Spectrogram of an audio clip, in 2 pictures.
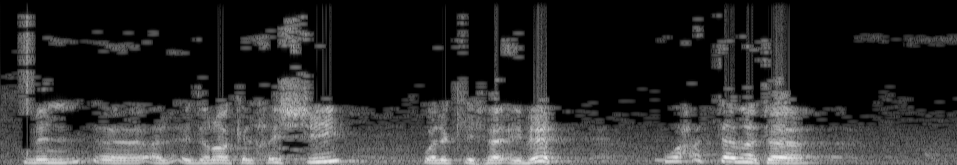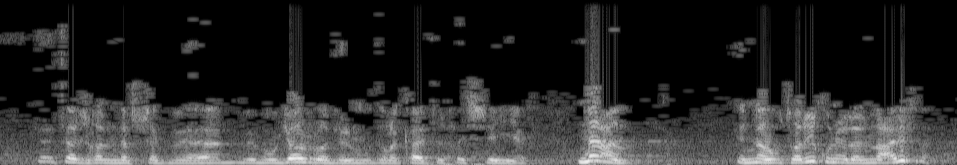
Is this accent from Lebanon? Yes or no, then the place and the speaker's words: no; Beni Suef, Beni Suef Governorate, Egypt; وعندنا في بني سويف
